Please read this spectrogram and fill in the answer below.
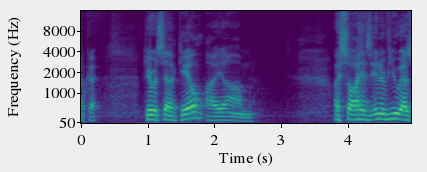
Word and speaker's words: Gehle: How do you pronounce your last name? Gehle? Gehle. Yeah. Like Gail. It's not spelled that way, but that's how you say it? Yeah. Okay. Here with Seth Gehle.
